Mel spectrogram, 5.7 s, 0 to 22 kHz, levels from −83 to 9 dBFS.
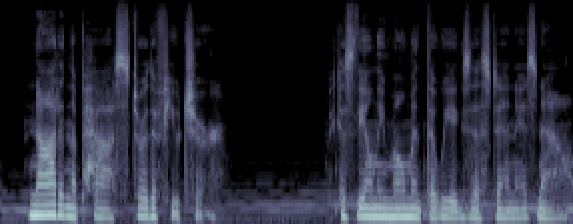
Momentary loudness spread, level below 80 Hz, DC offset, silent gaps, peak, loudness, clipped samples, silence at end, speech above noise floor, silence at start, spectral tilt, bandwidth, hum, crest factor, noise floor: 11 LU; -62 dBFS; under 0.1%; none; -8 dBFS; -21 LUFS; under 0.1%; 0 s; 29 dB; 0.1 s; -6 dB/octave; 17.5 kHz; none; 14 dB; -50 dBFS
